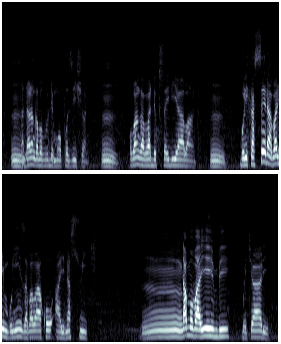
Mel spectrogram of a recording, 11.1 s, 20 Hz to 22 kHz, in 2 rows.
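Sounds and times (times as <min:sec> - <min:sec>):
man humming in hesitation: 0:00.2 - 0:00.5, 0:02.0 - 0:02.4, 0:04.2 - 0:04.6, 0:08.3 - 0:09.0
man speaking: 0:00.2 - 0:07.5, 0:08.3 - 0:10.9.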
